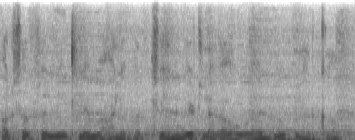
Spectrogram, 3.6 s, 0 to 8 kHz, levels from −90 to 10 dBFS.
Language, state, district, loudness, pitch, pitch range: Hindi, Arunachal Pradesh, Lower Dibang Valley, -20 LUFS, 135 Hz, 125-140 Hz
